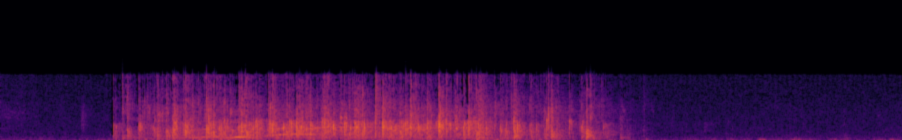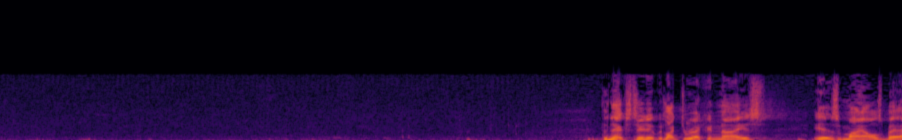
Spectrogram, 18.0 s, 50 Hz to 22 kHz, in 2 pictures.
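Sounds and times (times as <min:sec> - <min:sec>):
crowd clapping: 0:01.1 - 0:06.5.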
